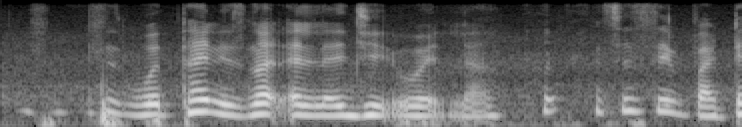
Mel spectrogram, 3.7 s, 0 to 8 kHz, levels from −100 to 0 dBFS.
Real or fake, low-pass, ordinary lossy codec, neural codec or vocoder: real; 7.2 kHz; none; none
